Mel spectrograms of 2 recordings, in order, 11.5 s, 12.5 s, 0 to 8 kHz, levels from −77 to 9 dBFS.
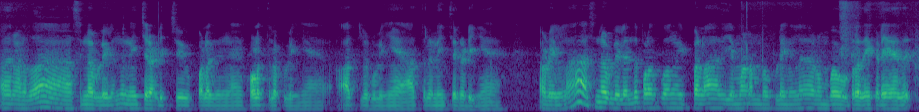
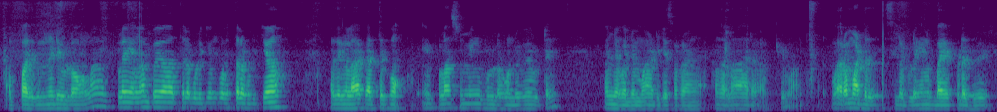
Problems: background sounds at intervals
